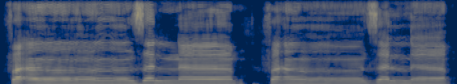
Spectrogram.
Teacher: لهم، قیل لهم فأنزلنا، فا کو نرم سے ادا کرنا ہے، حمزہ کو نون کے ساتھ ملانا ہے، نون ساکن میں غنہ کریں گے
